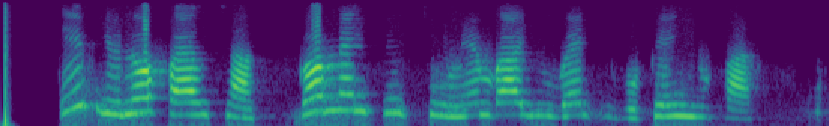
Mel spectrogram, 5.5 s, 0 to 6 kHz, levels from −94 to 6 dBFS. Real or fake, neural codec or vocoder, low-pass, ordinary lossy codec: real; none; 5.4 kHz; none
